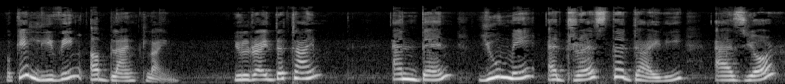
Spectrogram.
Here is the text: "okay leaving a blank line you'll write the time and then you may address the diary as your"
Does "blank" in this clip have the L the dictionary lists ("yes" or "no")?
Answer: yes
